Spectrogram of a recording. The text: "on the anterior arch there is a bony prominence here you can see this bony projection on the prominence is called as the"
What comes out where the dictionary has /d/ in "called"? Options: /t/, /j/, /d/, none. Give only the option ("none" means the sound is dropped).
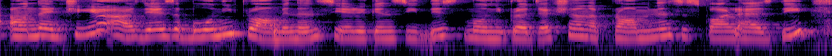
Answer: none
